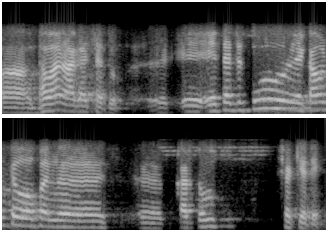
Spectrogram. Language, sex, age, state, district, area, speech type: Sanskrit, male, 45-60, Uttar Pradesh, Prayagraj, urban, conversation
